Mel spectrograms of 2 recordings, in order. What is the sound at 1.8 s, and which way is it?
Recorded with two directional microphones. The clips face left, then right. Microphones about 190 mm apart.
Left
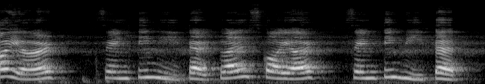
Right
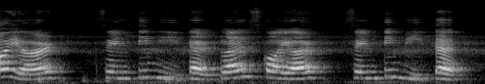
A woman's voice, 45° left (ahead or behind).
